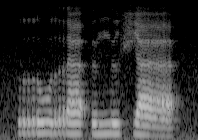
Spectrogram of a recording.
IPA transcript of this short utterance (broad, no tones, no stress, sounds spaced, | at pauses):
r u r æ ʔ y ŋ y ç æ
